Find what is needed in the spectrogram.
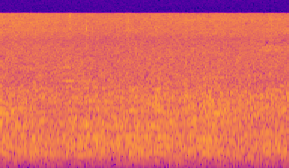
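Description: Battery-powered plastic toy trains running on plastic track, a steady whir of their small motors and gearboxes with wheels rattling over the track joints.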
